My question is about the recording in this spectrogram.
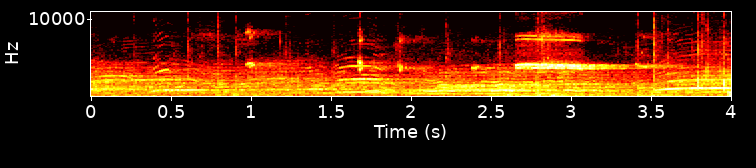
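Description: Basketball court sound during play: a ball being dribbled and faint voices from players and crowd. About three quarters of the way through, a referee's whistle blows briefly, calling a travel.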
